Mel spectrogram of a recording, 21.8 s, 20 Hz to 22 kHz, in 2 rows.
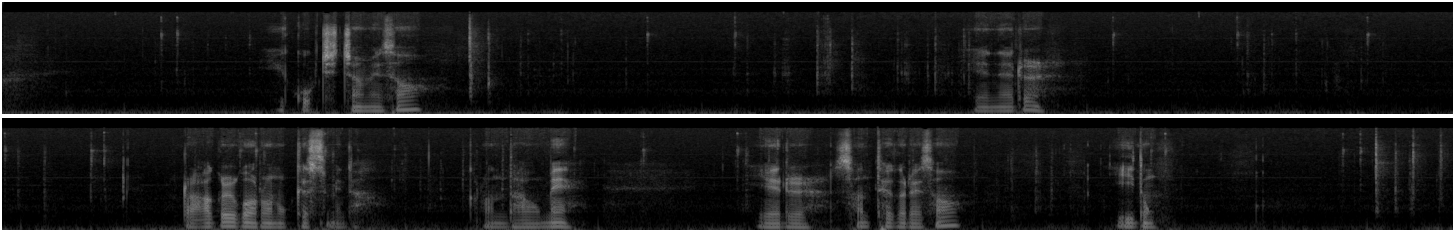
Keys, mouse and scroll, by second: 1.2 ctrl+click, 4.0 middle click, 4.8 click, 5.9 scroll down 1, 6.4 middle click, 6.7 scroll down 1, 7.3 shift+middle click, 8.3-9.5 drag, 10.3-11.5 drag, 11.7 right click, 12.6 click, 13.5 middle click, 14.1 scroll up 1, 14.7 middle click, 15.8 click, 16.7 middle click, 17.5 scroll up 1, 18.7 scroll up 1, 20.9 click, 21.5-21.7 shift+middle drag.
